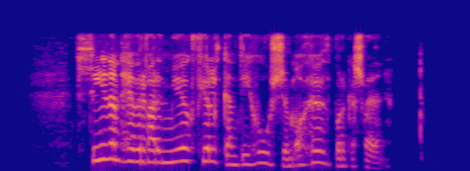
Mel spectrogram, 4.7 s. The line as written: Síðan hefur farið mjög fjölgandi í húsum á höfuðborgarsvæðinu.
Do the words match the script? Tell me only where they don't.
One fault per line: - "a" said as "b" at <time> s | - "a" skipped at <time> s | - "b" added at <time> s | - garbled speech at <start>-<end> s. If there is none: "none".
none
